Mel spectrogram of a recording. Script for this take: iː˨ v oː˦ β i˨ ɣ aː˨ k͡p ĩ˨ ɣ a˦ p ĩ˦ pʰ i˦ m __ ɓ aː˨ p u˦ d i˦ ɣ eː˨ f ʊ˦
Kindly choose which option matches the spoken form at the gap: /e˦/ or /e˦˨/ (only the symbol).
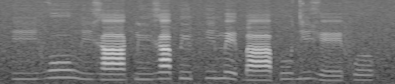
e˦˨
